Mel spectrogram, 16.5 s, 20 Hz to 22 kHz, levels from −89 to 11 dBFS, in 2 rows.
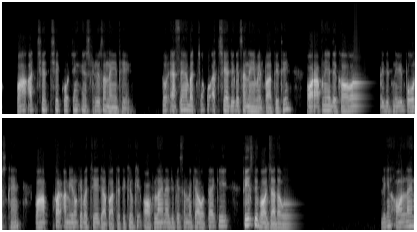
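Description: At 7.03 s the speech breaks off for about 0.55 s. The last sound is stretched into a fading buzz or hiss, and the final 0.18 s is near-silent. Speech resumes at 7.58 s with a piece missing. At 13.90 s the same thing happens for about 0.69 s, ending in 0.36 s of silence before speech returns at 14.59 s. These gaps are likely a long network dropout. The receiver concealed the missing audio and then gave up. The audio passed through the Opus call path, with content cut off above 12 kHz.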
